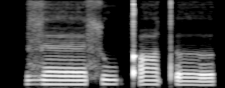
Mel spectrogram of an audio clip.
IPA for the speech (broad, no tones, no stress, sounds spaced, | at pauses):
z ɛː s u kʼ ɑ tʼ əː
